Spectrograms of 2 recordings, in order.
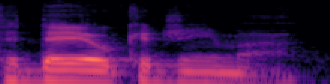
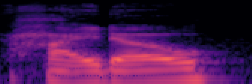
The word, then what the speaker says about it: Hideo Kojima: You'd think that with someone who's like best friends with Hideo Kojima. Do you think he's been mispronouncing Hideo Kojima's name this whole time? He's been calling him like Hido.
